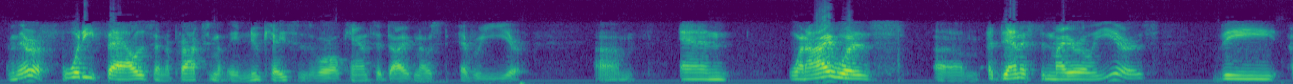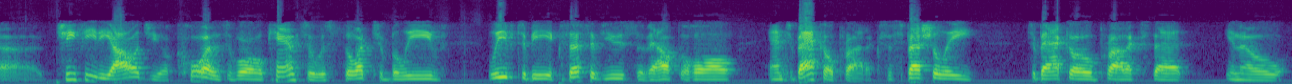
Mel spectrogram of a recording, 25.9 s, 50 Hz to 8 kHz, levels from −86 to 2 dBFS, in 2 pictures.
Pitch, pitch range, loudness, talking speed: 115 Hz, 90-125 Hz, -18 LUFS, 130 wpm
